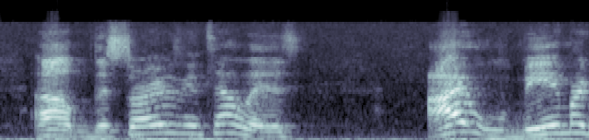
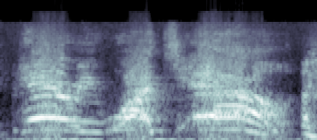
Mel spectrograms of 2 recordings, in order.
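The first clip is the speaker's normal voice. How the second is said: much higher, loud slow warning shout; mock shout; 11 semitones higher, 7 dB louder, much slower than usual. Moviegoer shouting a warning at the screen. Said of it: "So if you say".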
